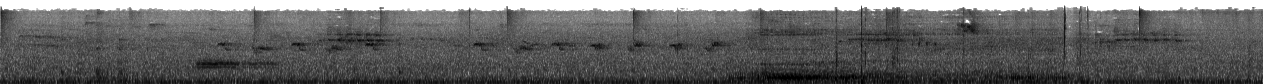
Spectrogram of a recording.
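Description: Outdoor ambience: a steady low hum, with a small bird chirping a quick run of short notes over several seconds. About ten seconds in a brief louder low sound passes, with a single sharp click.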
